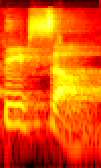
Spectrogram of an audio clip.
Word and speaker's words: pizza: तो असल में बाबू जिसका प्रोनाउंसिएशन होता है वो होता है पिज्ज़ा, कभी भी इसकी पिज्ज़ा प्रोनाउंसिएशन नहीं होती है।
